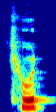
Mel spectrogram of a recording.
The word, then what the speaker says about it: ชุด: What's the tone of ชุด? It's a low-class consonant with a dead syllable and a short vowel that makes it high tone.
